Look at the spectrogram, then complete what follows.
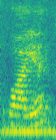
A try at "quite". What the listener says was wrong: No, you just said quiet, 2 syllables. Quiet means, quite. Oh, I'm not quite sure. Yeah, make sure, 1 syllable, yeah. If you say, quiet, bump up, 2 syllables, there. Quiet is silence, yeah. And I'm not quite sure, it means the same thing as really or somewhat, right?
